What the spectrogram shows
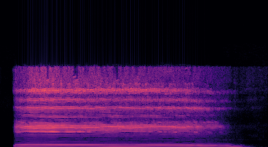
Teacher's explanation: मुझे उसका दीर्घ दो मात्रा का उच्चारण करना है, तो मैं ई, मैंने दीर्घ उच्चारण किया, दो मात्रा तक उसका समय गया। ई, मैंने तीन मात्रा तक उसका उच्चारण किया, तो वो प्लुत बन गया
